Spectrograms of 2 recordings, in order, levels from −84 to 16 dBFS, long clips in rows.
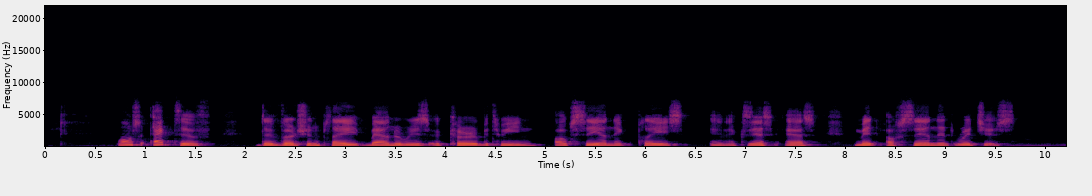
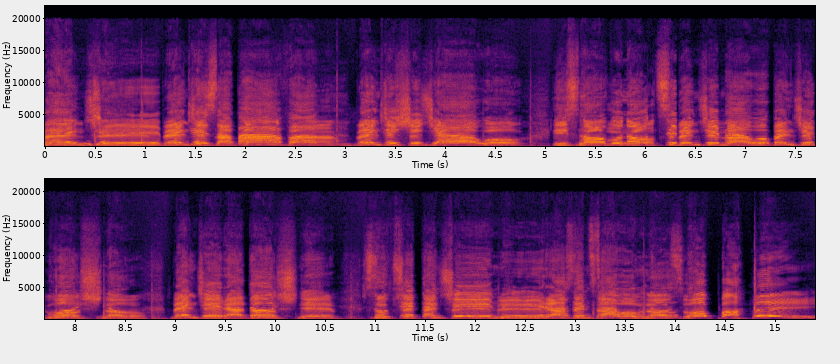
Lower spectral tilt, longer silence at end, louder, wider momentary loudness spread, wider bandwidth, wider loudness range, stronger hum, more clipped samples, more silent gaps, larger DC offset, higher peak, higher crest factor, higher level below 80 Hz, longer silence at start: first, -5.5 dB/octave vs -2 dB/octave; first, 0.55 s vs 0 s; second, -33 LUFS vs -16 LUFS; first, 10 LU vs 6 LU; second, 7.4 kHz vs over 20 kHz; about the same, 3 LU vs 3 LU; neither; neither; neither; neither; second, -16 dBFS vs 0 dBFS; about the same, 18 dB vs 18 dB; second, -68 dBFS vs -62 dBFS; first, 0.75 s vs 0 s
